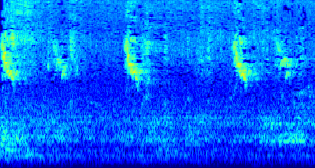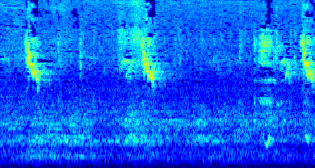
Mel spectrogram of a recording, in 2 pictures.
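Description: A bird repeating a short, high, falling chirp, about one a second, six times, over a low steady background.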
